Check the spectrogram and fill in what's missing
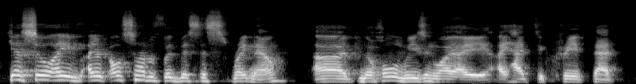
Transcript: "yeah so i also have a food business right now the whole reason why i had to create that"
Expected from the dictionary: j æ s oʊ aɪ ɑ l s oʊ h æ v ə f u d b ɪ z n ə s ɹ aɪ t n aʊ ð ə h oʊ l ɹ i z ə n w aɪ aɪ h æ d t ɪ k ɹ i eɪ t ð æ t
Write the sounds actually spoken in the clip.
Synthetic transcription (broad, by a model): j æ s oʊ aɪ ɑ l s oʊ h æ v ə f u d b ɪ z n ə s ɹ aɪ t n aʊ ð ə h oʊ l ɹ i z ə n w aɪ aɪ h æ d t ɪ k ɹ i eɪ t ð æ t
